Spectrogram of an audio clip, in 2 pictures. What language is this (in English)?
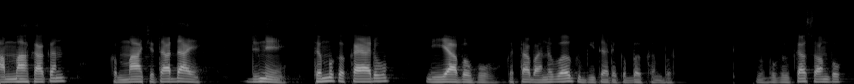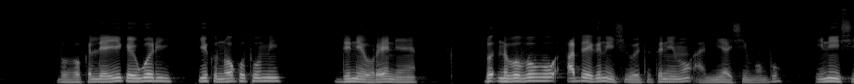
Tula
